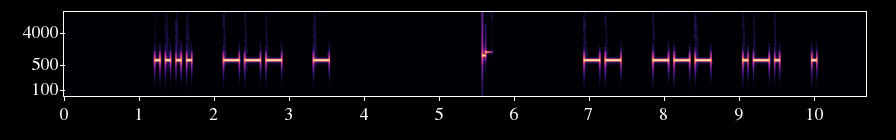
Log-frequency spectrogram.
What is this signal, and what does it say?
Morse code, heard as a keyed tone, about 17 wpm, spaced as for 12 wpm, 700 Hz. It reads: HOT MORE
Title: 2x Character Spacing - Top 100 Words - 17wpm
